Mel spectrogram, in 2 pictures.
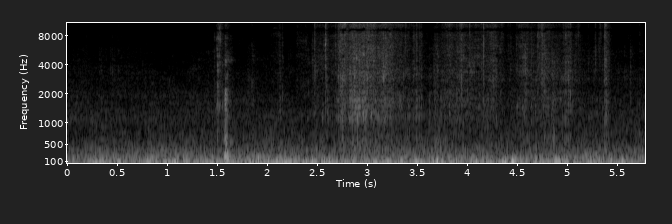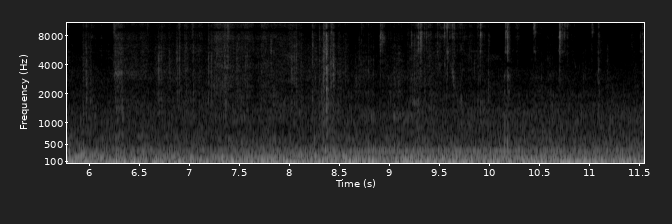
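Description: Close-up eating sounds: chewing a burger and a paper food wrapper crinkling, with a burst of crinkling about three seconds in and small scattered clicks later. A steady low rumble runs underneath.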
